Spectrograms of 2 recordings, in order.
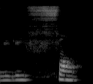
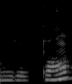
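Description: First: No p sound is pronounced in the middle. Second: A p sound is pronounced in the middle. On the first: The speaker calls it right. "c'est un éléphant" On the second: The speaker calls it wrong. "Sinon, ça serait éléphant. Et ce n'est pas un éléphant"

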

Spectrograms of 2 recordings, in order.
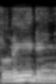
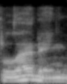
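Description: First: The first vowel sounds like in 'bead'. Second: The first vowel sounds like in 'bed'. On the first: The speaker calls it wrong. "not leading" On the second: The speaker calls it right. "it's leading, because this is lead type"

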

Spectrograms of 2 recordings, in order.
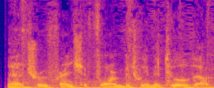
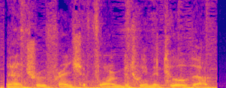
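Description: Both takes have the same delivery.

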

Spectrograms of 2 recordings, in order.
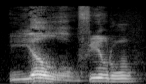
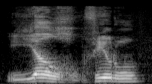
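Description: The two takes are said the same way.

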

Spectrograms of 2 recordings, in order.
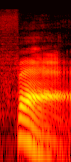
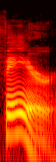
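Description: First: A British-style accent with no final r. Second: An American accent with an e vowel and r. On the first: "ถ้าเป็นสำเนียงแบบไทยๆหรือว่าสำเนียง British นะฮะก็จะเป็น" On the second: "แต่อเมริกันก็จะเป็นสระเอตามด้วยนะครับ"

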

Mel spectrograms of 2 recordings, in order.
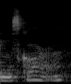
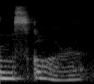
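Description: First: It is said with a British pronunciation. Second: It is said in the speaker's usual accent.

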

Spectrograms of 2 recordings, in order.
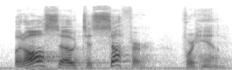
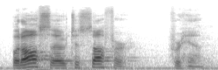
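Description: No difference in how they are said.

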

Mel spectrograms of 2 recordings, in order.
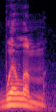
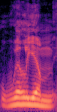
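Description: First: The name is said like Dutch 'Willem'. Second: The name is said like English 'William'. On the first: The speaker calls it right. "it's Willem" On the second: The speaker calls it wrong. "It's not William"

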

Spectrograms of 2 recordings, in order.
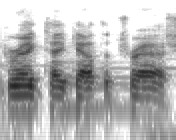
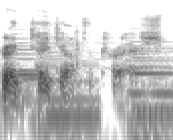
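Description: First: It is said in an ordinary speaking voice. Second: It is said in a put-on character voice.

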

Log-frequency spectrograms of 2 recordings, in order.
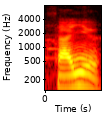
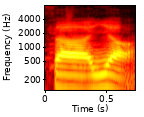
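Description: First: The final vowel is the standard Malay vowel. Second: The final vowel is a clear open a. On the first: "bahasa standard" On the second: "kalau dalam lorak Kedah"

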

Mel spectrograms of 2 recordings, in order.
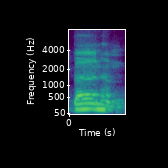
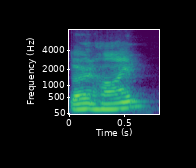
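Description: First: The name ends with a short 'ham' sound. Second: The name ends with a 'heim' sound. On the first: The speaker calls it wrong. "I always say this wrong because I want to say Burnham" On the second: The speaker calls it right. "The Americans say Bernheim"

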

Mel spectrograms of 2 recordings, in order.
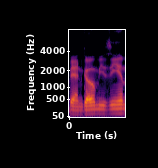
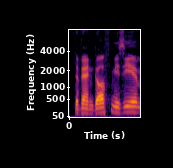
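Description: First: Van Gogh is said with an American pronunciation. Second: Van Gogh is said with a Dutch-style pronunciation.

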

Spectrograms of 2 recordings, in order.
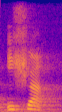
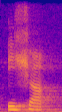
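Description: The two takes are said the same way.

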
